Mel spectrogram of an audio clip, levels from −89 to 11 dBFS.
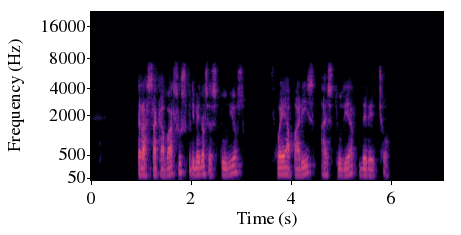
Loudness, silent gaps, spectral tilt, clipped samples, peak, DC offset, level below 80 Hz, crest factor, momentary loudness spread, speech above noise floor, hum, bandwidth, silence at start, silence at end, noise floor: -34 LUFS; none; -3.5 dB/octave; under 0.1%; -14 dBFS; under 0.1%; -78 dBFS; 22 dB; 9 LU; 52 dB; none; 7.6 kHz; 0.95 s; 1.1 s; -86 dBFS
